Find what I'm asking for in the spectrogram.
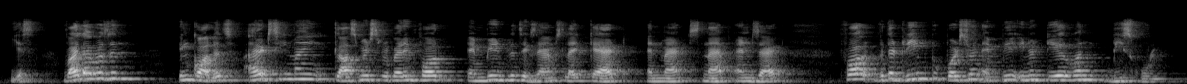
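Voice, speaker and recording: Over noticeable background noise and audible room echo, a man speaks at a moderate pace in a high pitch with lively intonation. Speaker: YouTuber. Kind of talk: unscripted video introduction. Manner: halting, stuttering at times.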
